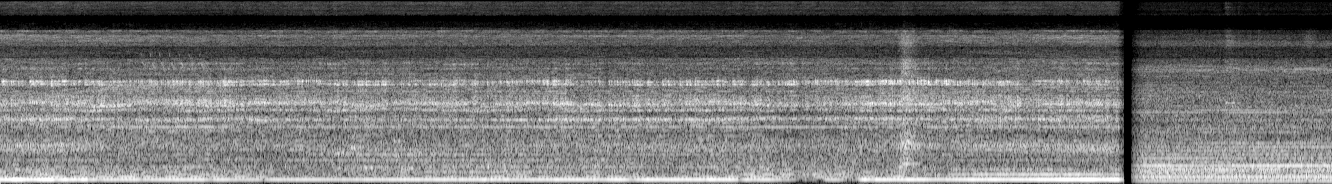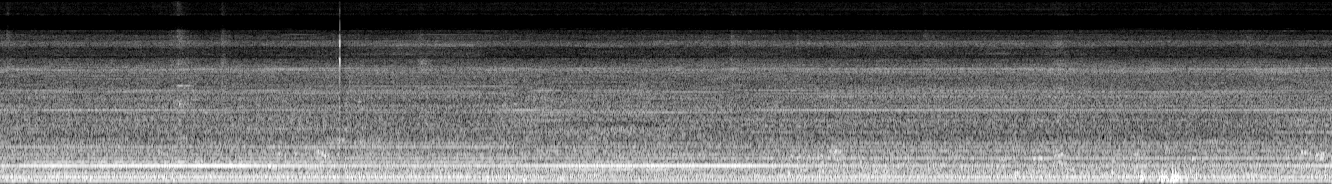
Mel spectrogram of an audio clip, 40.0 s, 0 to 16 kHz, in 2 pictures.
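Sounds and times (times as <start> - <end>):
air conditioner unit humming: 0.0 - 17.7.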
